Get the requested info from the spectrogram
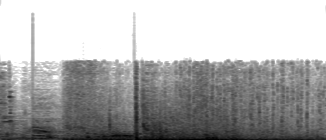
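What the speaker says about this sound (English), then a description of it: "they explode a bomb and both die" A bomb detonates in a superhero action film, a loud low boom with a sharp crack near the start, then rumbling debris and roaring blast noise filling the whole stretch.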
